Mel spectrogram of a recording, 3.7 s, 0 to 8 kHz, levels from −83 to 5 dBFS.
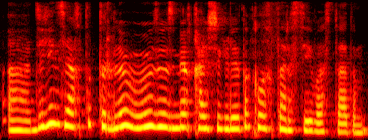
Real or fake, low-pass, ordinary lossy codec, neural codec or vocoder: real; none; none; none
